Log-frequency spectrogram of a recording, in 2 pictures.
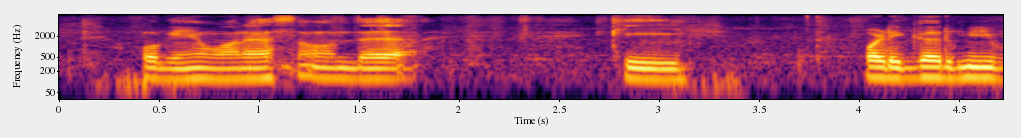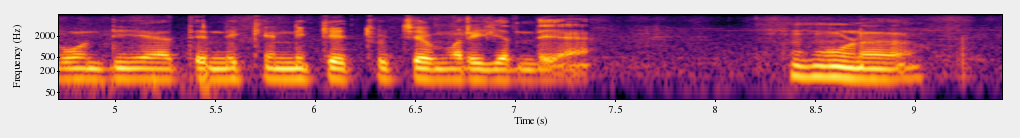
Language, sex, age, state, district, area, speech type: Dogri, male, 30-45, Jammu and Kashmir, Kathua, urban, spontaneous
